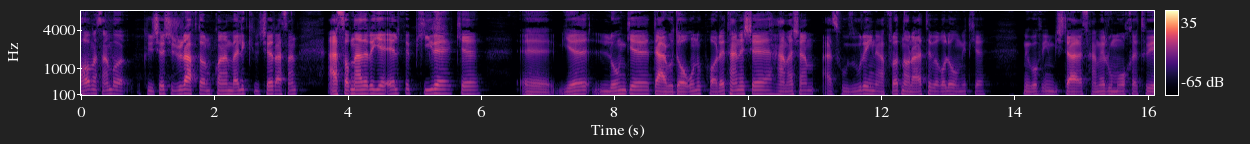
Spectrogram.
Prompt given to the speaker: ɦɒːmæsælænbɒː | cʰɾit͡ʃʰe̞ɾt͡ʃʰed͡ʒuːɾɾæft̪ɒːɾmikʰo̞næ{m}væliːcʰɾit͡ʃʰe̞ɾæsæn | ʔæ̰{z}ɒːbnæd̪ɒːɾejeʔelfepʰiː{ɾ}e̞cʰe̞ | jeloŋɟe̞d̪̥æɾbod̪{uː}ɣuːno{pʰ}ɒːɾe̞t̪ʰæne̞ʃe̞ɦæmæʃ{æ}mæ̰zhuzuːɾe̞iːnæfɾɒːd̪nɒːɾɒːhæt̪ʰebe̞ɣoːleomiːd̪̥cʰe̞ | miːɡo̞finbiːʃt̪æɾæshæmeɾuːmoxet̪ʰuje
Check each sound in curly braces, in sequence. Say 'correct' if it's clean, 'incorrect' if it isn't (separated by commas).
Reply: incorrect, incorrect, correct, incorrect, correct, correct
